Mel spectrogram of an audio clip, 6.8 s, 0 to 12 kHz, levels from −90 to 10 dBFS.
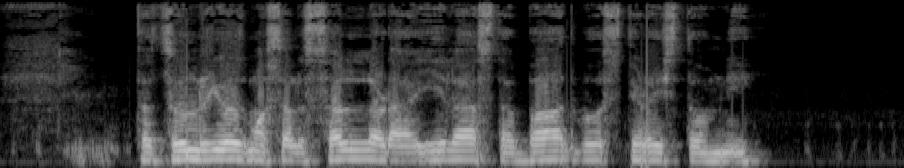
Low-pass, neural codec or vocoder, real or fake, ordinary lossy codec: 10.8 kHz; vocoder, 44.1 kHz, 128 mel bands every 256 samples, BigVGAN v2; fake; Opus, 64 kbps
